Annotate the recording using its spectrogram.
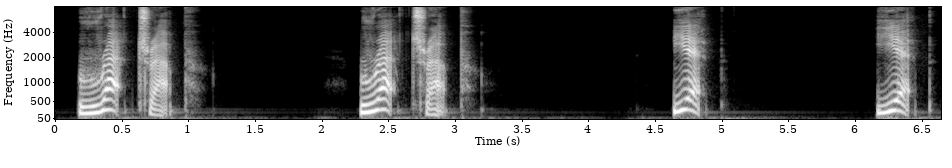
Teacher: the airstream is closed to make the sound, but not reopened, so that no air is released. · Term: unreleased final consonants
